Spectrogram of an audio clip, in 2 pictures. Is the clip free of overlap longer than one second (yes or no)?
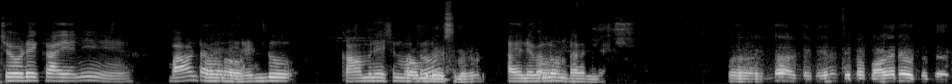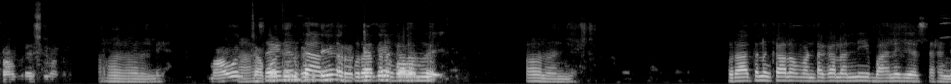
no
